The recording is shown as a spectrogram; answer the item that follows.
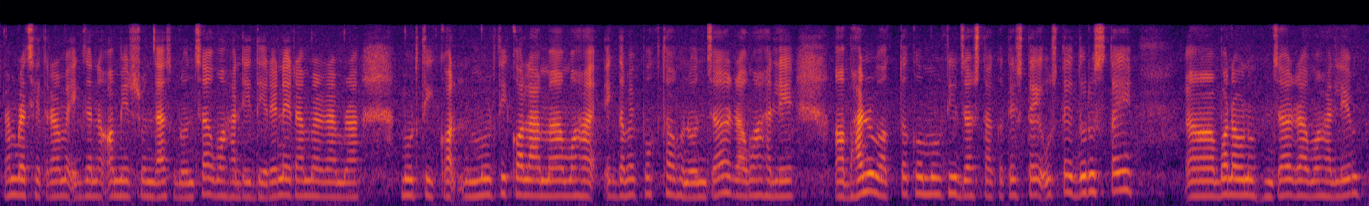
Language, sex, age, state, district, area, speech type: Nepali, female, 18-30, West Bengal, Kalimpong, rural, spontaneous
